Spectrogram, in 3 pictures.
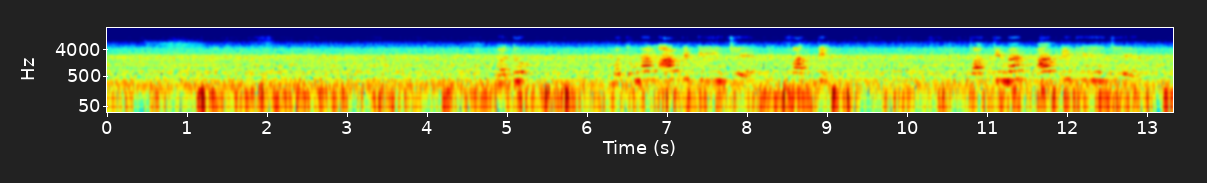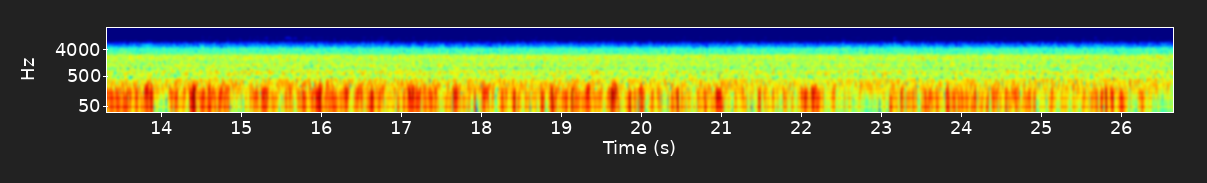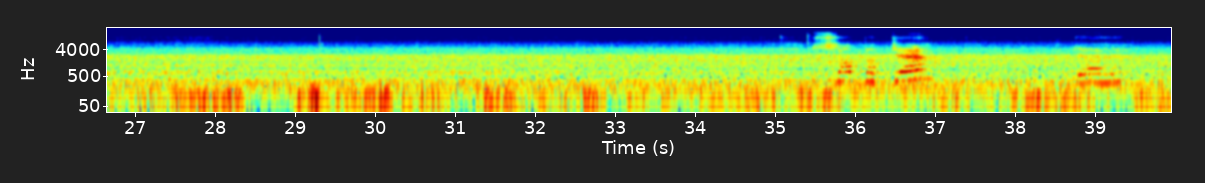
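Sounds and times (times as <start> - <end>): low rumbling wind buffeting: 0.0 - 39.9
steady hiss: 0.0 - 39.9.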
